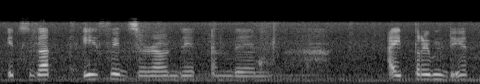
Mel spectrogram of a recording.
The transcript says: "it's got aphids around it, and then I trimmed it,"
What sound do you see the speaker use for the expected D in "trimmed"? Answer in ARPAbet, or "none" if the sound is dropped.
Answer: D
